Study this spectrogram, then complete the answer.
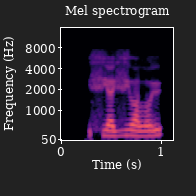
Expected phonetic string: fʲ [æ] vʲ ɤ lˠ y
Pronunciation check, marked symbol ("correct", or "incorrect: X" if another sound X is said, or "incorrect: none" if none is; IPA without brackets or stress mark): incorrect: a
